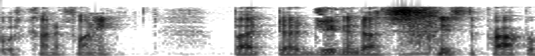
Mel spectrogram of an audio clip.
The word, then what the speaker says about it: Gigondas: little bit of Rosé I used to call jundas gundas only because the wines were so big um and also because I thought it was kind of funny but jig andas is the proper pronunciation vakara uh is another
